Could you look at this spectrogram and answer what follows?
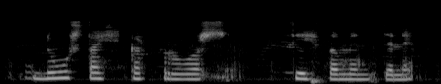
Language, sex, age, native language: Icelandic, female, 12, Icelandic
